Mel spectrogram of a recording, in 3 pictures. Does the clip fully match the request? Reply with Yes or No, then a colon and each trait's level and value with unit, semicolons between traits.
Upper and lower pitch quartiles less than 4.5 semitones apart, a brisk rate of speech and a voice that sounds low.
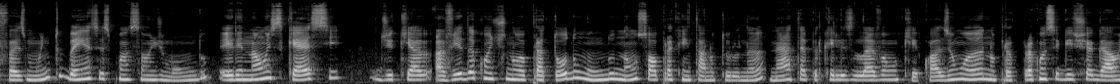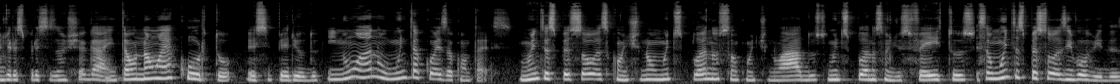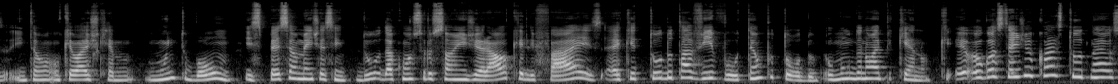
No: average, 3.9 semitones; fast, 195 wpm; high, 225 Hz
